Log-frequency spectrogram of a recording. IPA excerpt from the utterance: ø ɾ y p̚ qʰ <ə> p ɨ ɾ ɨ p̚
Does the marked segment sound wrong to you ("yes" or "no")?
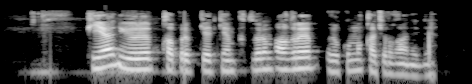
yes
